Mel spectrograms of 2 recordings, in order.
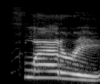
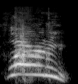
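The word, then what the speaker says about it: Flaherty: you're gonna say that Jack flattery I said it wrong FL FL flarity flarity Jack flare Jack flarity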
